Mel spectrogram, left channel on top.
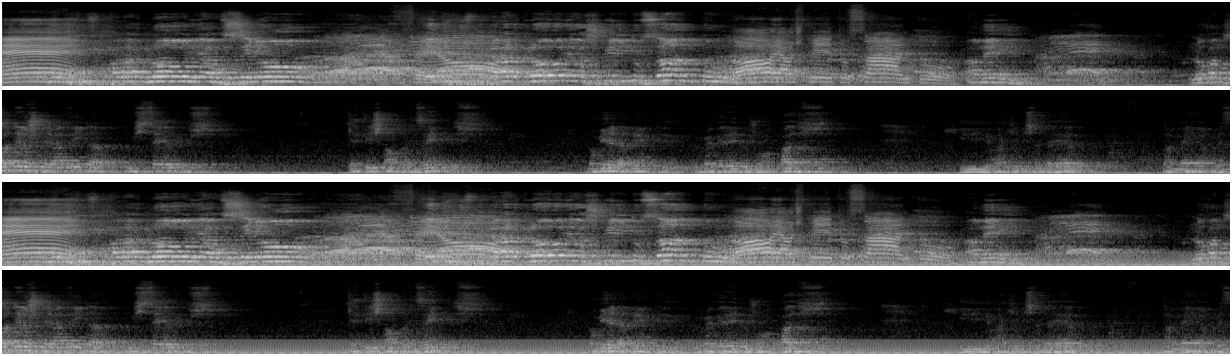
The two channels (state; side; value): noise; right; hum, 7 dB below the sound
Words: difícil falar glória ao Senhor. É difícil falar glória ao Espírito Santo. Glória ao Espírito Santo. Amém. Louvamos a Deus pela vida dos servos que aqui estão presentes, nomeadamente o reverendo João Paz e o evangelista Gael, também a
